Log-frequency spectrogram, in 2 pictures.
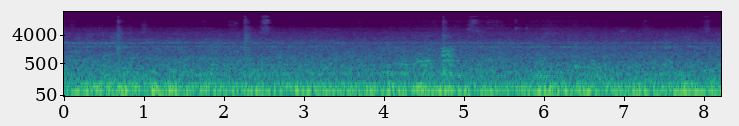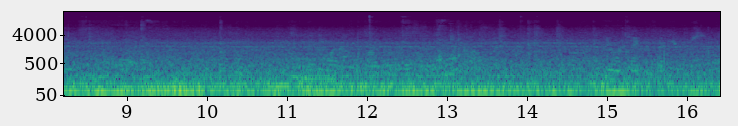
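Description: Interior sound of a moving Amtrak passenger train car: a steady low rumble of the car rolling on the rails, with scattered short clicks and rattles. A faint murmur of voices runs underneath.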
